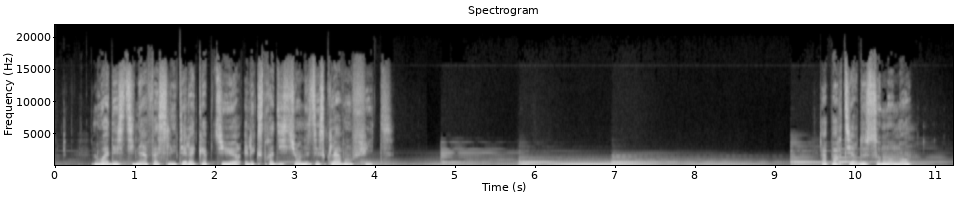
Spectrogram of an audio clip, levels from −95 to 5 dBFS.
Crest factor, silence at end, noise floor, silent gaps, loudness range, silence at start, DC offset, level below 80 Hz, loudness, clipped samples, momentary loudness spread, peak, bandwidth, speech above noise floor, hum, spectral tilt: 16 dB; 0.25 s; -37 dBFS; none; 9 LU; 0.45 s; under 0.1%; -36 dBFS; -14 LUFS; under 0.1%; 19 LU; 0 dBFS; 17.5 kHz; 25 dB; none; -5 dB/octave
